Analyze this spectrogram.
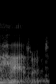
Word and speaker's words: hydrant: it to a fire hydrant fire with a big arching I sounded hydrant with two distinct syllables hydrant good on you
